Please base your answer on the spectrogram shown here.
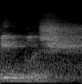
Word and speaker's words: English: ya ya atau English tapi English English huruf g-nya itu seperti ditelang di sini kemudian ada SH G dia Ya english english ya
